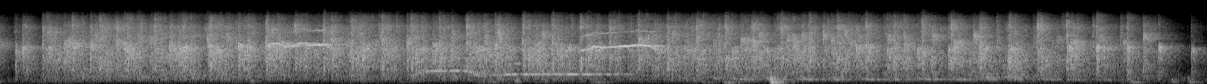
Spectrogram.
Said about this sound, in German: Jetzt nochmal klatschen, oder Jetzt könnt ihr noch einmal klatschen, bitte.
